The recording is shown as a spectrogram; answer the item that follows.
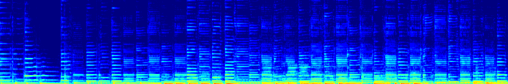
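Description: Acoustic guitar fingerpicked over a plucked electric cello, playing a quick instrumental passage with busy low bass notes underneath.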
